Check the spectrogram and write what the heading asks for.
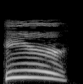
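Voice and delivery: put-on very high, loud child's cry; a frightened girl shrieks her answer; little girl screaming. A narrator's reading. Little girl screaming back to Royce from the trees. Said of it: "she screamed".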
